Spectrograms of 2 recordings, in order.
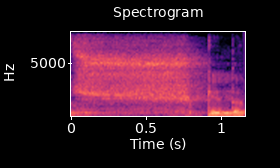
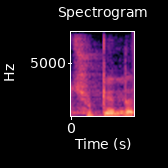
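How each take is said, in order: First: It is said slowly, drawn out long. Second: It is said quickly, clipped short.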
